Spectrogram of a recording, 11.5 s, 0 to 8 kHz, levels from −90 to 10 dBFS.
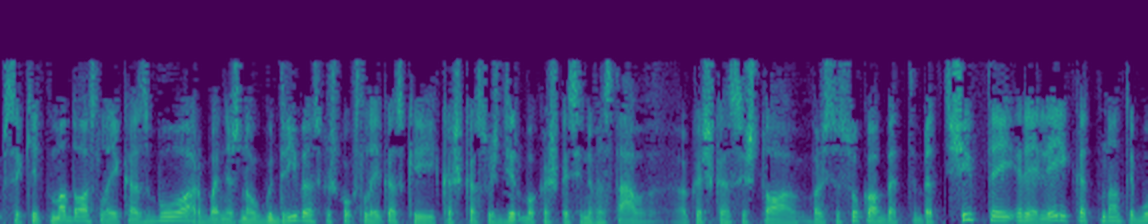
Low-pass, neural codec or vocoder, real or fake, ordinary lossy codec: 7.2 kHz; codec, 16 kHz, about 1 kbps, DyCAST, with the encoder's durations; fake; MP3, 24 kbps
